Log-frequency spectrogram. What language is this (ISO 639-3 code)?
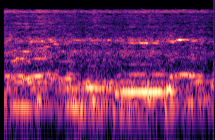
zho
